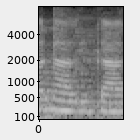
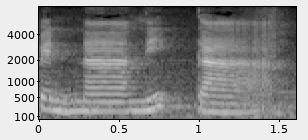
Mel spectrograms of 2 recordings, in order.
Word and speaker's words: นาฬิกา: นะ คะ คำ ว่า นาฬิกา ตัว นี้ จะ ใช้ ตัว รอ chula นะ คะ ซึ่ง ออก เสียง เป็น รอ แต่ เขียน ใน รูป ของ ตัว เรา chula นะ คะ ก็ เป็น นาฬิกา คำ ไป ค่ะ เป็น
